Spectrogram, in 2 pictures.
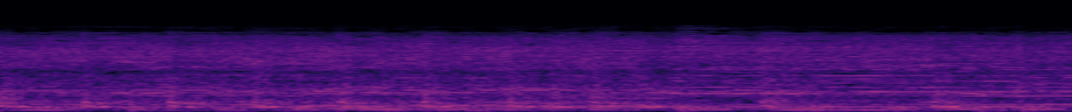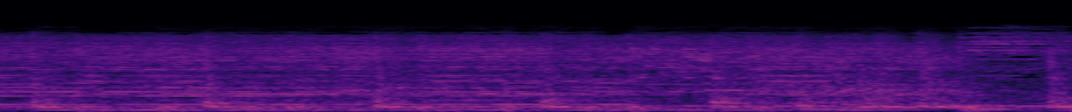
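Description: Live rock band playing a song with strummed electric guitars to the fore over bass, steady and unbroken.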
